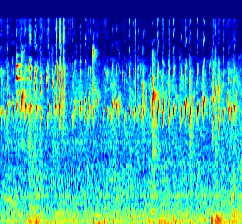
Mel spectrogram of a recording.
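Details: Kept as a pet, a European goldfinch gives a rapid twittering song of bright, high chirps, a brief harsher burst near the first second, then a run of clear repeated notes toward the end.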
